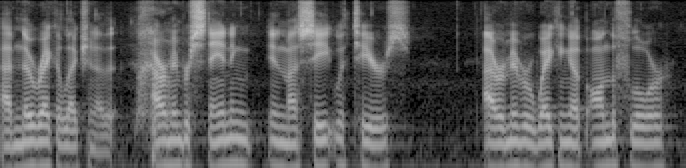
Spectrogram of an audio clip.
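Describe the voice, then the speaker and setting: Speaking in an Appalachian accent at a moderate pace, a man has a bright, sharp tone and monotone, flat intonation. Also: fairly low pitch for a man. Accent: Appalachian American. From West Virginia. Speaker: evangelist. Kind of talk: interview.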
